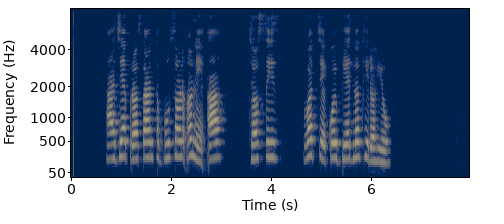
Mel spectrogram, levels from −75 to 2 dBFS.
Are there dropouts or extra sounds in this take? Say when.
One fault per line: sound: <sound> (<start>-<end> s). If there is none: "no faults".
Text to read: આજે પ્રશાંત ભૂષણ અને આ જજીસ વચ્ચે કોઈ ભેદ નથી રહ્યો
no faults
